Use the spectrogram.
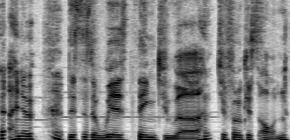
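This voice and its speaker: A man's voice: medium pitch, measured pace, dark tone, no room sound. A man who is a non-native English speaker chats casually with his livestream viewers in a polite, hesitant, rambling way. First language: not English. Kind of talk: casual livestream chat with viewers over gameplay. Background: faint game music.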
